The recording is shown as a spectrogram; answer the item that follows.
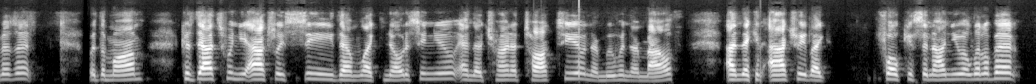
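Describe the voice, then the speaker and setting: A woman's medium-pitched voice with an American accent, fairly quick and fairly even in intonation, dry and close with no echo over a quiet background. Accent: Boston accent, comes out now and then. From Massachusetts. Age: 50s. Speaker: live streamer, works with newborns and mothers. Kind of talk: casual chat. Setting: live stream.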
